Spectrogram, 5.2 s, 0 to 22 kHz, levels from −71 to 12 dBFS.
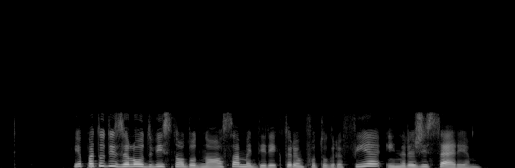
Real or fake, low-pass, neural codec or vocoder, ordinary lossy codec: real; 7.2 kHz; none; none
